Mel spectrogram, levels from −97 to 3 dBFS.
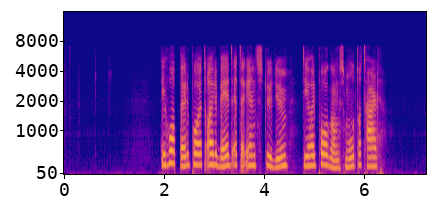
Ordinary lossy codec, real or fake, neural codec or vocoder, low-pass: none; fake; codec, 16 kHz, 4 kbps, FreqCodec, smaller model; 7.2 kHz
